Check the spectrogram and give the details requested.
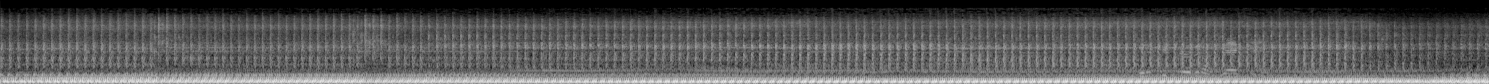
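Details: Subaru WRX petrol engine, a used replacement motor just installed, knocks immediately on start-up: a heavy, steady knock of roughly three a second under the idle; rod knock suspected, not confirmed.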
